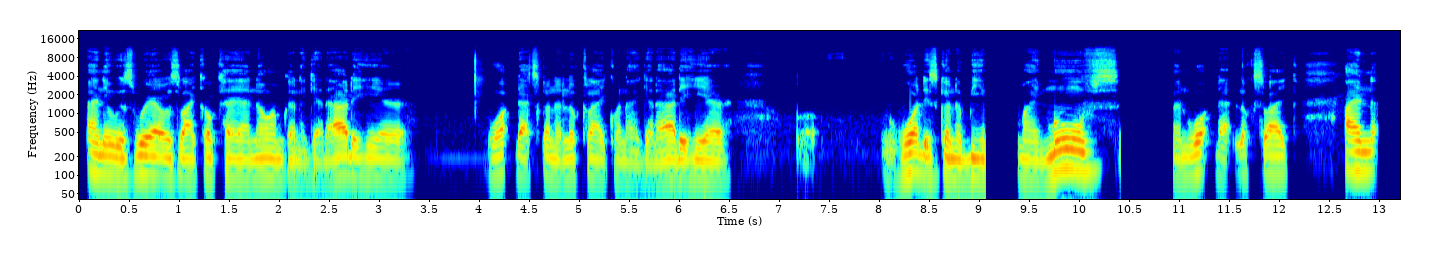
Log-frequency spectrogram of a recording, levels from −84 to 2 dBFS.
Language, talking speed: English, 190 wpm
